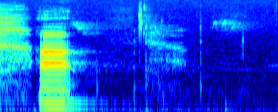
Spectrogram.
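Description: Speech only: a man's voice says one short syllable, trails off into a soft, breathy sound, then pauses.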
